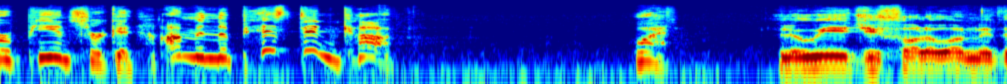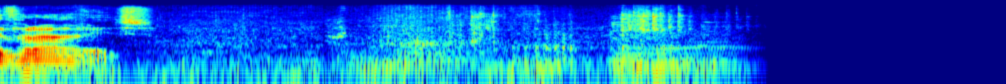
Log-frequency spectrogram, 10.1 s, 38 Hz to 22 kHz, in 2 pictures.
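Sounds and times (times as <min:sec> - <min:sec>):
small car engine running: 0:05.5 - 0:08.9.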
